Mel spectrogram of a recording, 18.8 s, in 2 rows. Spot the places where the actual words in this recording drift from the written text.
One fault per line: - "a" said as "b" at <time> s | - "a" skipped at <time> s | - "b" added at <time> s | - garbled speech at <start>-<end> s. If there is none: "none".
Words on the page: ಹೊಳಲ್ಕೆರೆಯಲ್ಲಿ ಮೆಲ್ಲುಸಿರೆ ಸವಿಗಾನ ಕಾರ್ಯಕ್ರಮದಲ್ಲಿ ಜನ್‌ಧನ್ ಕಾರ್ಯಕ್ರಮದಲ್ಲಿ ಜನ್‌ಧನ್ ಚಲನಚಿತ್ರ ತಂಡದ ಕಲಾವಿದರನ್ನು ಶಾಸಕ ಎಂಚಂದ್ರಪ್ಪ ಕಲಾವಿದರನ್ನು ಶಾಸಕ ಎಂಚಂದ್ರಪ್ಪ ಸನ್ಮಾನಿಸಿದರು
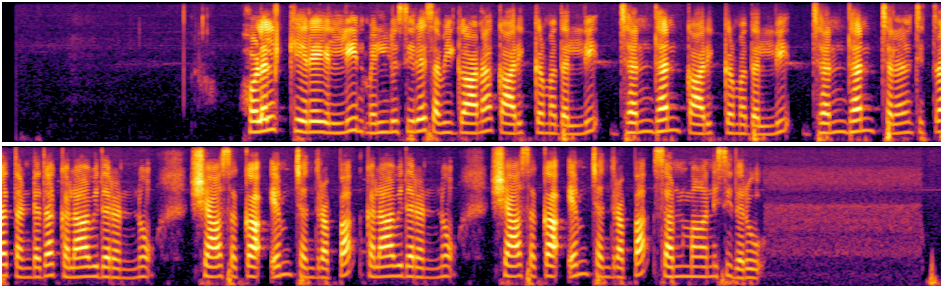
none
